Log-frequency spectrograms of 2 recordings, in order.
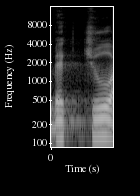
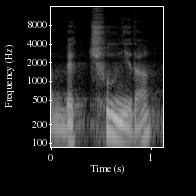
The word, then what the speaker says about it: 맥추: 맥추절 몇 주 감사절 발음을 잘 하셔야 되는 맥주 아닙니다 맷 춥니다 예 볼이 맵 퍼들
